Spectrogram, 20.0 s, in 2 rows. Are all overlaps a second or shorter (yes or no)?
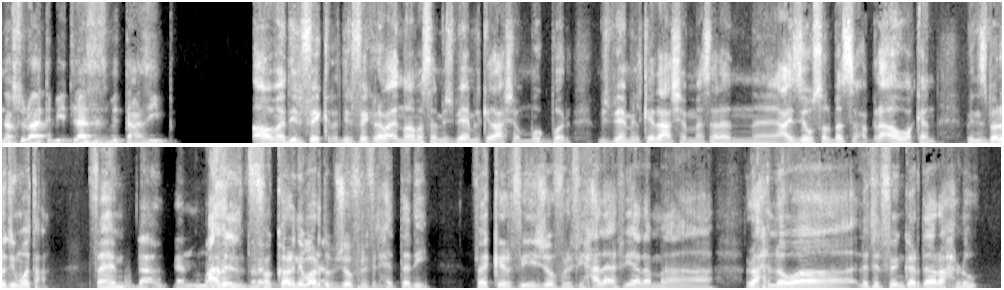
no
